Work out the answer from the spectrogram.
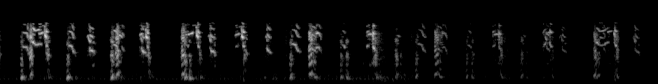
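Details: Wild Peregrine Falcon pair at their morning meeting in Lublin, Poland, on 19 January 2024, uttering loud grating notes in quick bursts that gradually slow, thin out and fade toward the end.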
